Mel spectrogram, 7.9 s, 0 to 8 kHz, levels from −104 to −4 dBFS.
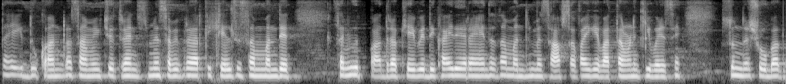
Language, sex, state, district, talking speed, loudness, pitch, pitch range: Hindi, female, Uttar Pradesh, Jyotiba Phule Nagar, 275 wpm, -17 LUFS, 200 Hz, 195-210 Hz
